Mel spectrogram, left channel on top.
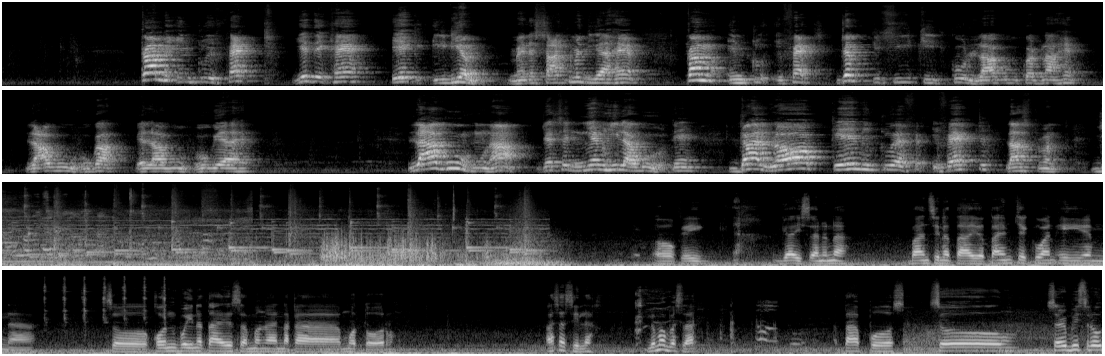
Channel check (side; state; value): both; different; correlation 0.00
